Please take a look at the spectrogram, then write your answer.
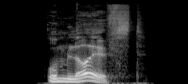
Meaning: second-person singular present of umlaufen
- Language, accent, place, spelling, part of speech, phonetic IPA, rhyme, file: German, Germany, Berlin, umläufst, verb, [ˌʊmˈlɔɪ̯fst], -ɔɪ̯fst, De-umläufst.ogg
